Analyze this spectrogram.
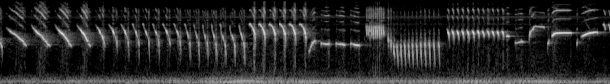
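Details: Canary tutor song for training young birds and prompting silent canaries: repeated downswept whistled syllables in a fast tour, quickening into a rattle, then a low buzzy trill, a high ringing burst and looping whistles.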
